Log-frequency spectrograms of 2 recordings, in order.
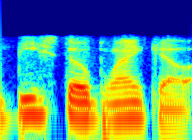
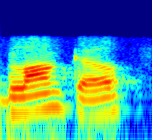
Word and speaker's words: Beasto Blanco: be that it's beasto Blanco some people say blanco but it's pronounced Blanco like the last name it's very simple I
